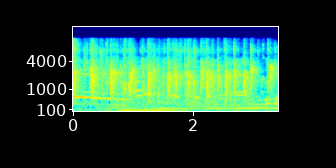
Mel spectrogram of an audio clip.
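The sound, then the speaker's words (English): An open-mic comedy audience applauding a comedian as he is introduced: fairly small, moderately loud applause in a steady, rhythmic pattern of claps. “Put your hands together for Billy Goss. Yay!”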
